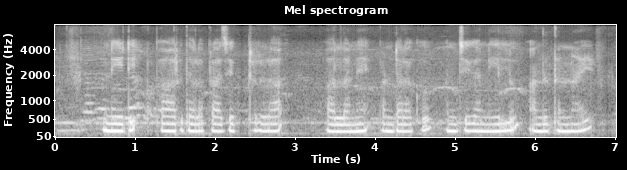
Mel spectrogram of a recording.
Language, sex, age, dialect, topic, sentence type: Telugu, female, 18-24, Telangana, agriculture, statement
